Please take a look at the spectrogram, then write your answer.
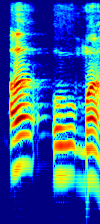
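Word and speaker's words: ओंकार: तो ओमकार में ओ नहीं है, अपितु अ उ म है, और उसका उच्चारण कैसे करना है वो जरा देख लीजिए।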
